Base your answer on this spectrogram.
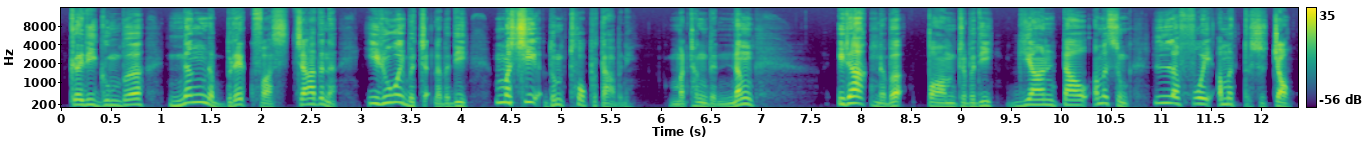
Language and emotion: Manipuri, angry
